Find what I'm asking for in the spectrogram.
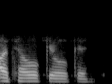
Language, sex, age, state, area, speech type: Gujarati, male, 18-30, Gujarat, urban, conversation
